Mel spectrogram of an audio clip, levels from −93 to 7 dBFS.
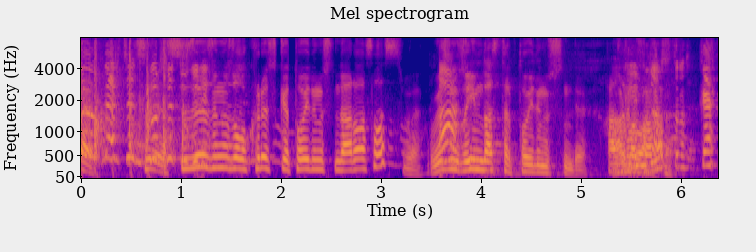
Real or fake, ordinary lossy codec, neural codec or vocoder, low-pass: real; none; none; none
